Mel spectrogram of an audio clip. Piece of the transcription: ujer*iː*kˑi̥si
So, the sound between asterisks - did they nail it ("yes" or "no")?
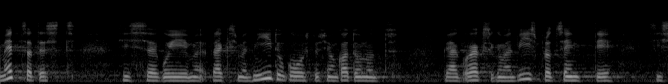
no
